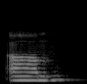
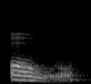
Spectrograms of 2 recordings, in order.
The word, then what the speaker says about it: Oulu: And then we have Oulu, which is way up north, at least for my standards, because I'm a southerner here. Oulu. Oulu, Oulu, Oulu, Oulu.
